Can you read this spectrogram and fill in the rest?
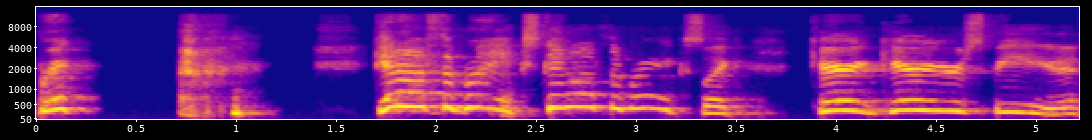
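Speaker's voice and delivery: mock screaming. Retelling his instructor during right-seat instruction at AMP: imitating instructor screaming. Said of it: "the whole time he's screaming at me".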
